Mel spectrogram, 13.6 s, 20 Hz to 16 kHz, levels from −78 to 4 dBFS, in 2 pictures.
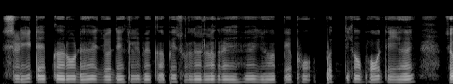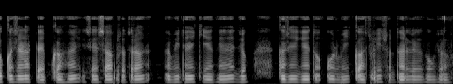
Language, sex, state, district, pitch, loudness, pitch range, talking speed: Maithili, male, Bihar, Supaul, 120 Hz, -30 LUFS, 115-125 Hz, 185 wpm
